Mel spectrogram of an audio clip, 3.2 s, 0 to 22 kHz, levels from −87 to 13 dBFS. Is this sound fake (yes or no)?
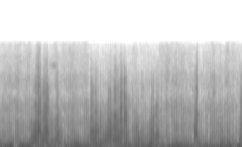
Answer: yes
